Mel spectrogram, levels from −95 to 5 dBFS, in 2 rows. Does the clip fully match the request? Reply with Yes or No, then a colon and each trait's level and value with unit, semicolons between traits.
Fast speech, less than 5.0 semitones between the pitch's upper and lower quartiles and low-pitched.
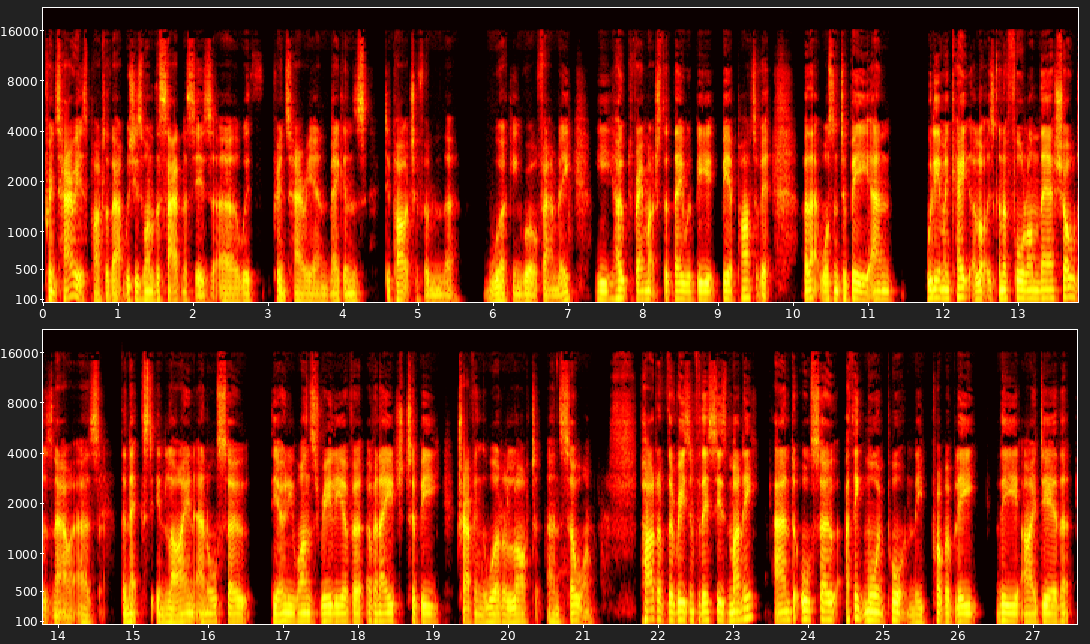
Yes: fast, 215 wpm; average, 2.8 semitones; low, 100 Hz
